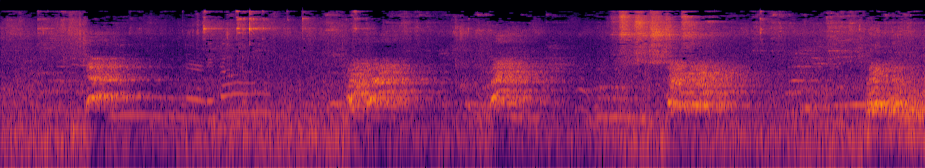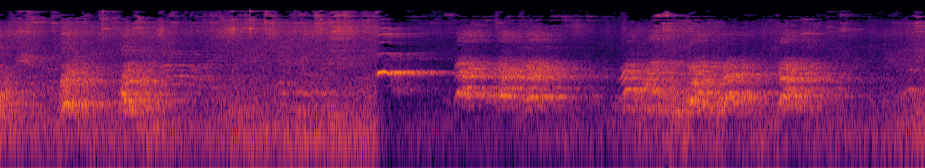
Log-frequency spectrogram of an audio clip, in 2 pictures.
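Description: Dogs barking and yipping in play, in short bursts every second or so.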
